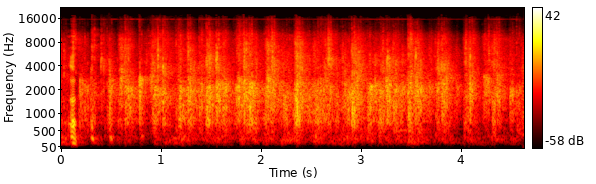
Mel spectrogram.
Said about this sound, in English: Pausing for applause.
